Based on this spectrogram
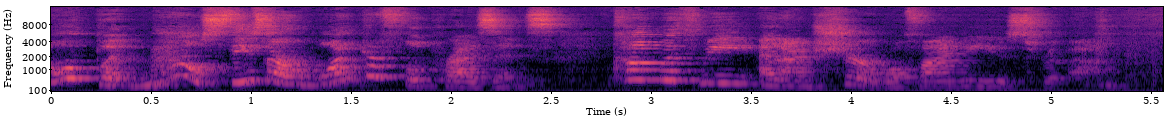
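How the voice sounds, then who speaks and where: A woman's put-on character voice, high in pitch, with very wide pitch swings, a moderate pace and a slight echo. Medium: read story.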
